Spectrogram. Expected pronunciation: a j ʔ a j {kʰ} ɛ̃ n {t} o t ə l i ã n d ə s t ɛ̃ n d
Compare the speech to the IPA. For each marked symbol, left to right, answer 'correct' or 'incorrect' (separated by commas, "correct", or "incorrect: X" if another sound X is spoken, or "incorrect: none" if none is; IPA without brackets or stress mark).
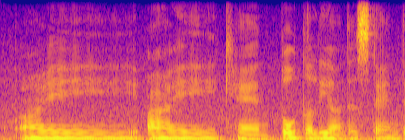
correct, correct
